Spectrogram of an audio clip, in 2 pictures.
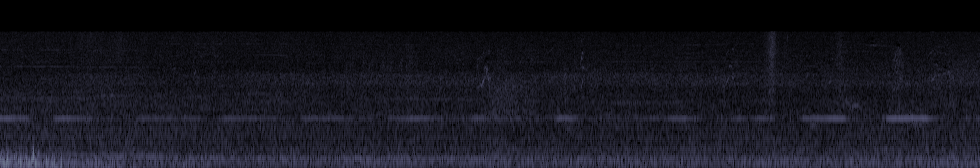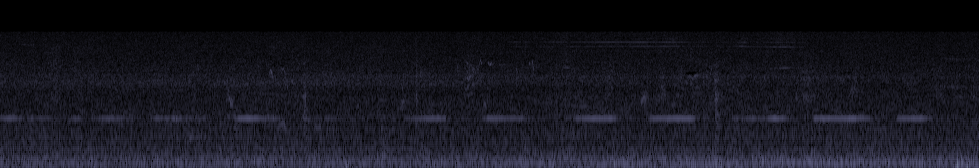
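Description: An electronic beeper sounding one steady high tone, repeated evenly a little over once a second, over a low steady hum.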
